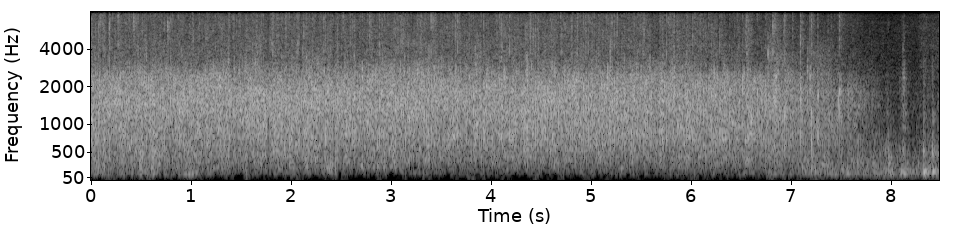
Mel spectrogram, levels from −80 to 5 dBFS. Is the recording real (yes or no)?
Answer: yes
